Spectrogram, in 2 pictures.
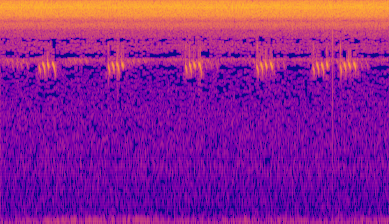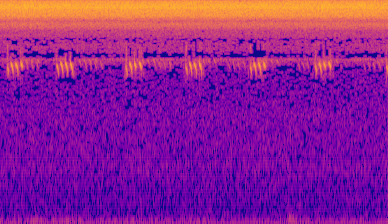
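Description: A cricket chirps in quick clipped bursts of two or three pulses, repeated at an even pace roughly every two-thirds of a second. Behind it runs a constant shrill high-pitched drone, likely other insects singing together.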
